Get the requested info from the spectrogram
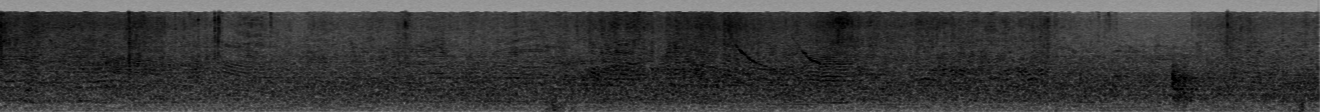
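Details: Honey bees in a top-bar hive: a steady, dense hum of many wings fills the clip, with faint higher whines of individual bees passing close and a few soft knocks.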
